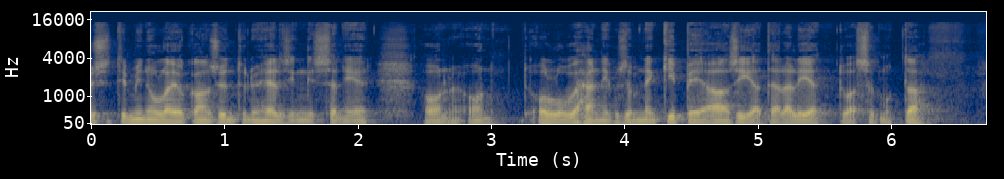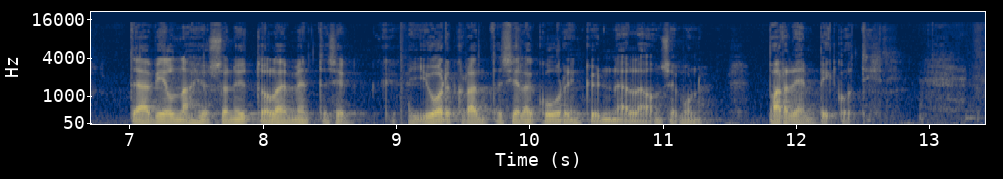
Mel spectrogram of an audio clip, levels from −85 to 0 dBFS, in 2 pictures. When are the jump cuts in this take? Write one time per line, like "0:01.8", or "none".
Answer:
0:05.9
0:08.3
